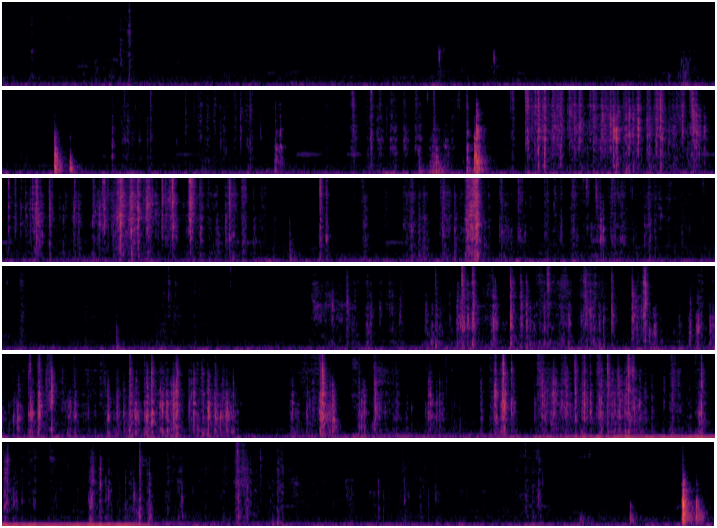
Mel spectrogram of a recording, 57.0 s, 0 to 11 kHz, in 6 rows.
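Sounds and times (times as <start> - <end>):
paper rustling and tearing: 10.9 - 13.3, 14.1 - 28.9, 32.6 - 41.2, 41.8 - 54.8.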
